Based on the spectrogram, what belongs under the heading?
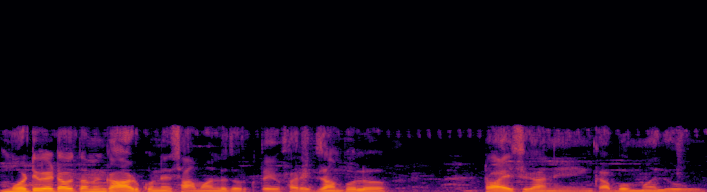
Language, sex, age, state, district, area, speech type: Telugu, male, 18-30, Telangana, Ranga Reddy, urban, spontaneous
